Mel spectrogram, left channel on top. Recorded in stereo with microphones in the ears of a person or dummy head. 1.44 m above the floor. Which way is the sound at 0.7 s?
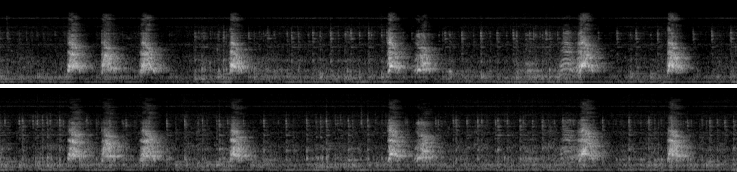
40° left (ahead or behind).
